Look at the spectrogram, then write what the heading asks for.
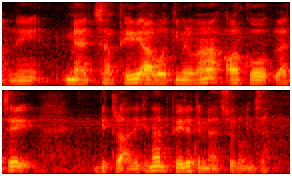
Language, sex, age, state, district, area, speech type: Nepali, male, 30-45, West Bengal, Darjeeling, rural, spontaneous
